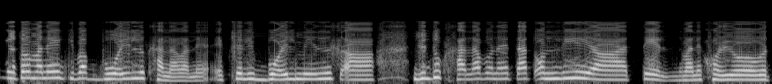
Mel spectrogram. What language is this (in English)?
Assamese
